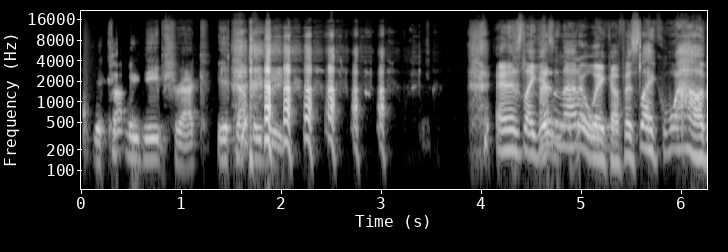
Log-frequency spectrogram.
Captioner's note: laughter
